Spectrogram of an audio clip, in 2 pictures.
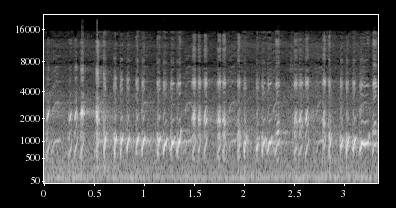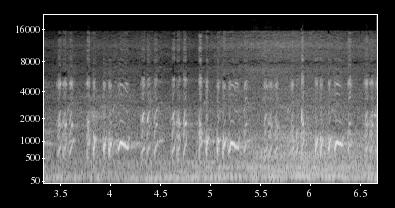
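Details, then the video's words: White-breasted waterhen reared by hand from a chick and kept tame, recorded as lure material: loud, harsh croaking and clucking pulses in rapid runs, rising in intensity, with short squeaky notes repeated roughly once a second. "SUARA BURUNG RUAK-RUAK ASLI RAWATAN DARI KECIL"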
